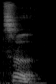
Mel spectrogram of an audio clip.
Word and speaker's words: 字: Entonces, este carácter, el del medio, zi, que se pronuncia zi, z y tono 4, significa carácter o escritura, ¿no?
